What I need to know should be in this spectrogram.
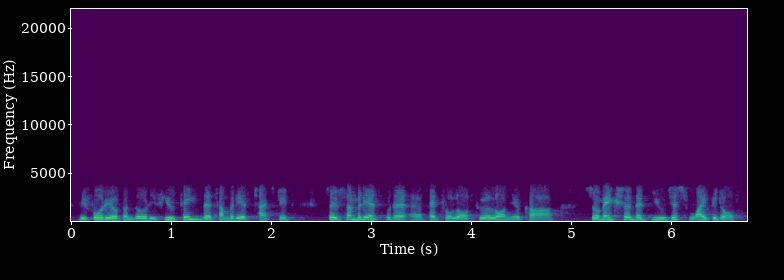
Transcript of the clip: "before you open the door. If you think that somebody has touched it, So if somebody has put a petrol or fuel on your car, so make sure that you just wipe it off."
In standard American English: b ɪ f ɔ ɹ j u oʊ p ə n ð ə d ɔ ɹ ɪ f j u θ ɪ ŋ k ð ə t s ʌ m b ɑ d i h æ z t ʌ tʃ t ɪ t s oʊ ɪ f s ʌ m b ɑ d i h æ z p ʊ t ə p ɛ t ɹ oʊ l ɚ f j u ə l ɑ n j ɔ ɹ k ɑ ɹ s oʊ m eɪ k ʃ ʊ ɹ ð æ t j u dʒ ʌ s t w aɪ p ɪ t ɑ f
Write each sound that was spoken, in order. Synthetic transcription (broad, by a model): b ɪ f ɔ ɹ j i oʊ p ə n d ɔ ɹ ɪ f j u t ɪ ŋ k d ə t s ʌ m b ɑ d i h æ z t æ s t ɪ t s oʊ ɪ f s ʌ m b ɑ d i h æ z p ʊ t ə p ɛ t ɹ oʊ l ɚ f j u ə l ɑ n j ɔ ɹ k ɑ ɹ s oʊ m eɪ k ʃ ʊ ɹ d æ t j u dʒ ʌ s t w aɪ p ɪ t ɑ f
